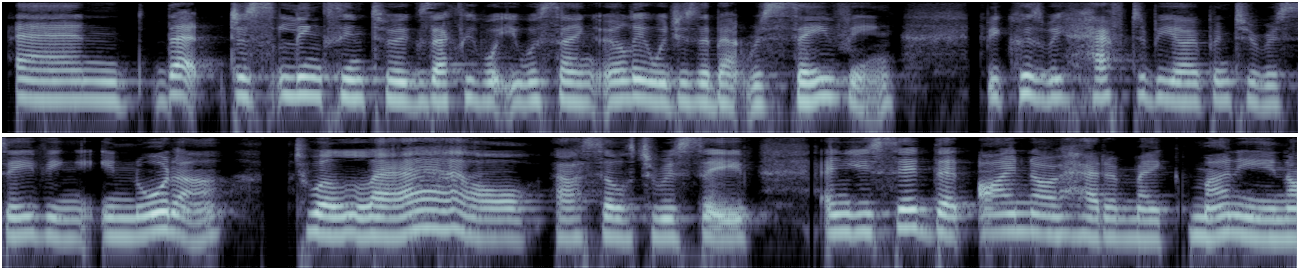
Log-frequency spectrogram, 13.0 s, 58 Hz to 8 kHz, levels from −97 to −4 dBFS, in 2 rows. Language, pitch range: English, 195-230 Hz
